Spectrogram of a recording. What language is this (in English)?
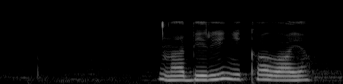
Russian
